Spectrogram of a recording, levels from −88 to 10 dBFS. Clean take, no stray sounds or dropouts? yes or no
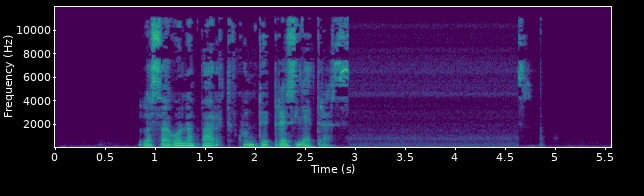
yes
